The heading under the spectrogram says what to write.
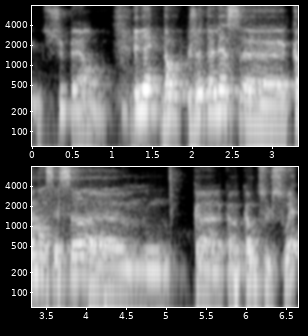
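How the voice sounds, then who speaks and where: Speaking at a very slow pace with long, frequent pauses, a man with a slight Quebec accent and a fairly high pitch makes very wide pitch swings, over noticeable background noise and audible room echo. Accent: light Quebec. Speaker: app founder, podcast host. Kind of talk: podcast interview. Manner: hesitant, many fillers.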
